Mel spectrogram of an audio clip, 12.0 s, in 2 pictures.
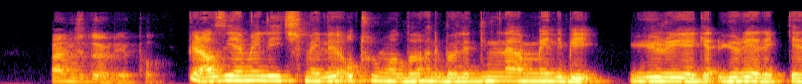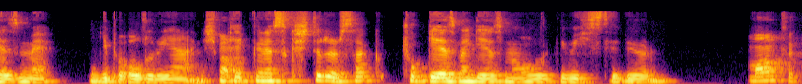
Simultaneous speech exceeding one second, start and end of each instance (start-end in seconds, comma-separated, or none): none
